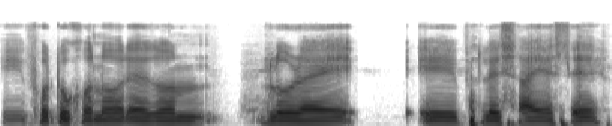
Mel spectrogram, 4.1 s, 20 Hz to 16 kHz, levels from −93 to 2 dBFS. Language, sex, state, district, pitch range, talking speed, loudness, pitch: Assamese, male, Assam, Sonitpur, 100-110 Hz, 105 wpm, -16 LUFS, 105 Hz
